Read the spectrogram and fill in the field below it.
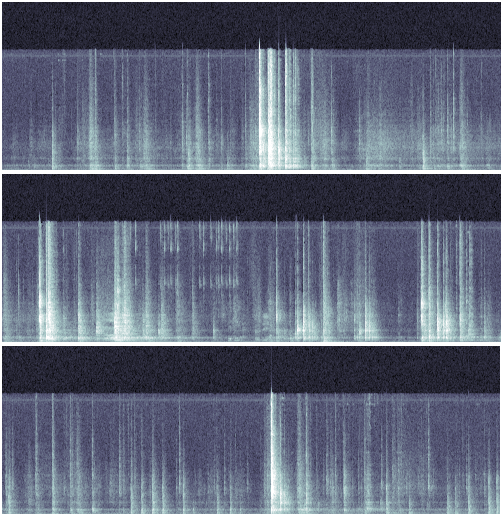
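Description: A plastic ball clacks and bangs against rods and the sides of a table football table.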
